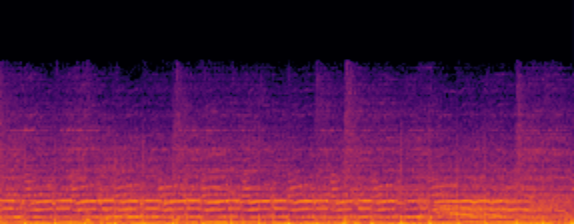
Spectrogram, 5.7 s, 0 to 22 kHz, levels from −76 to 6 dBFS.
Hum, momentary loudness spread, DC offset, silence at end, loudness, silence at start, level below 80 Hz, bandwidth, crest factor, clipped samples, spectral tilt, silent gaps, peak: none; 2 LU; under 0.1%; 0 s; -13 LUFS; 0 s; -26 dBFS; 16.5 kHz; 12 dB; under 0.1%; -4.5 dB/octave; none; 0 dBFS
